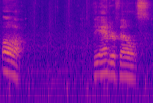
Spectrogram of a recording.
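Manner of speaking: light up at a favourite place; delighted recognition. Real, not acted. Streamer recognizing the Anderfels, loud delight.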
